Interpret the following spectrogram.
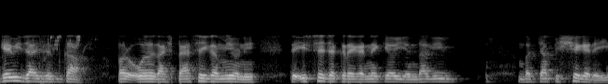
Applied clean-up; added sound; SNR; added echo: none; Bird; 19 dB; none.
